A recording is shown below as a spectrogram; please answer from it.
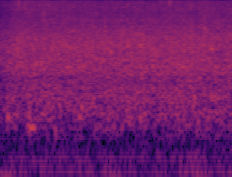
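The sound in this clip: Whitewater on a big river gives a steady, dense rushing roar, even and unbroken throughout with no other sounds.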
